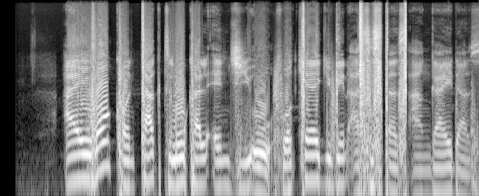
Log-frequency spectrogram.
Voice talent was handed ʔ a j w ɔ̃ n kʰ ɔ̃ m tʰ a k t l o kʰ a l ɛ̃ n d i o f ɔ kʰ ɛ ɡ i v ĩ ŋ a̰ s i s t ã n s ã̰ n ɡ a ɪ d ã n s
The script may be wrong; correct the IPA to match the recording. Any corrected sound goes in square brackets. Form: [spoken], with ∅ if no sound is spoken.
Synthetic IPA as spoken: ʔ a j w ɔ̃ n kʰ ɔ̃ [n] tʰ a k t l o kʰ a l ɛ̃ n [d͡ʒ] i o f ɔ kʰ ɛ ɡ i v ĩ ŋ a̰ s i s t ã n s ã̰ n ɡ a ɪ d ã n s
